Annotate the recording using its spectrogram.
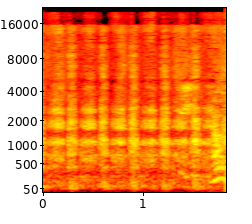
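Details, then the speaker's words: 12-year-old Labrador referred with a pneumonia diagnosis, in low body condition, with nasal flaring and intermittent effortful inspiratory stridor worse in heat: rapid, harsh, stertorous panting, about four breaths a second, from laryngeal paralysis. "No sé si se alcanza a escuchar ahí su jadeo, que era un jadeo muy estertoroso."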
